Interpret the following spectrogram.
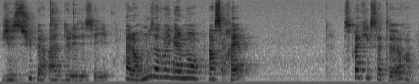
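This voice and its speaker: A young woman chatting warmly to her viewers while unboxing makeup, gushing and filling pauses with little hesitations. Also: a little high, roomy sound, slight background noise. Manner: chatty and gushing, many fillers, talks to viewers as "licornes". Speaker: beauty vlogger. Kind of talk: casual makeup haul chat.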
